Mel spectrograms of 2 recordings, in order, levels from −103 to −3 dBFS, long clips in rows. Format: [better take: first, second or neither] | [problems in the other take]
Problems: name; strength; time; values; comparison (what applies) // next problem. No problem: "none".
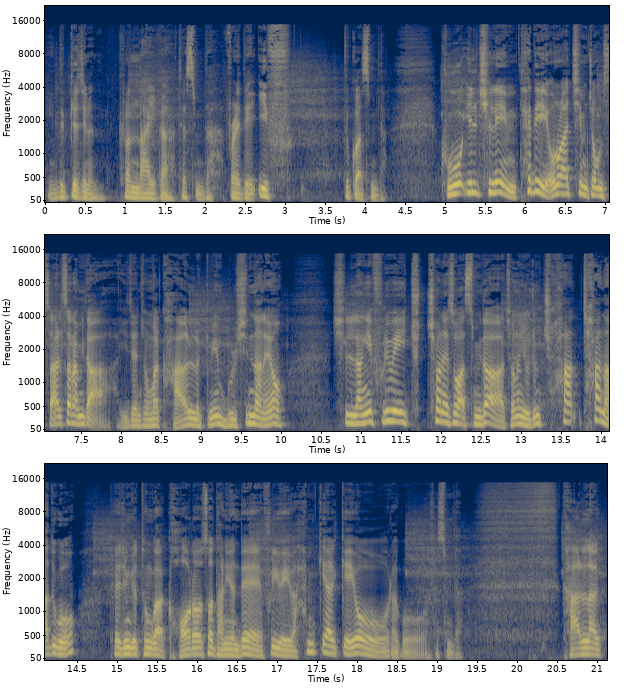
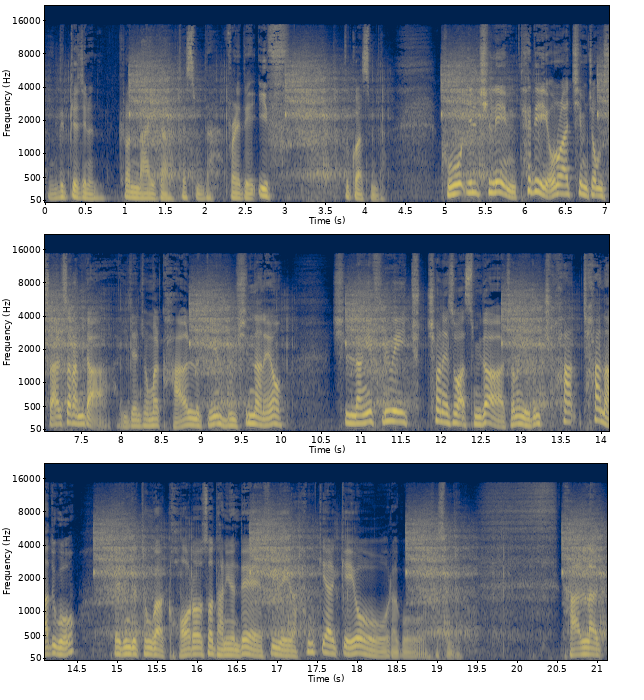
first | hiss; loud; throughout; 6 dB below the speech; faint in the first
